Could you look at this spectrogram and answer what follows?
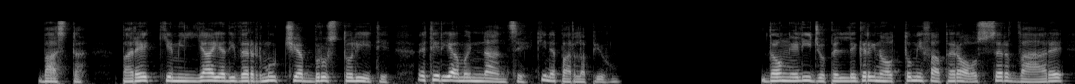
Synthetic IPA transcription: ba̰st̪a | paɾekʲːjemiʎːaːjad̪ivermut͡ʃːiabːɾust̪oliːt̪i | et̪ːiɾjaːmoinːant̪sik̟inːeparlapju | d̪ɔneliːd͡ʒopelːeɡɾinɔt̪ːomifapːeɾɔosːervaːɾe

